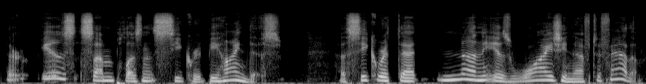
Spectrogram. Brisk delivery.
No: average, 150 wpm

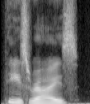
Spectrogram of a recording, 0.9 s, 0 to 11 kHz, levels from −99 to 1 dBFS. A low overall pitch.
No: high, 195 Hz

